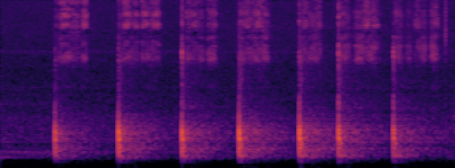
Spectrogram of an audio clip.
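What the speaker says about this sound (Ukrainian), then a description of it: "Пишемо тоді відповідь." A pen writes a maths answer on paper by hand, producing seven evenly spaced scratchy strokes, close and clear, with no talk.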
